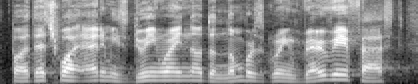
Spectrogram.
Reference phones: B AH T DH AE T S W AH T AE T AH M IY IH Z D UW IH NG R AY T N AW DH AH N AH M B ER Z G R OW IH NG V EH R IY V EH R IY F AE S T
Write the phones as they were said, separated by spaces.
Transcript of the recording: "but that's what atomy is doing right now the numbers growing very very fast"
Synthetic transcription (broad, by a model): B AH T DH AE T S W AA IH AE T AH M IH Z D UW IH NG R AY T N AW DH AH N AH M B ER Z G R OW IH NG V EH R IY V EH R IY F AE S T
